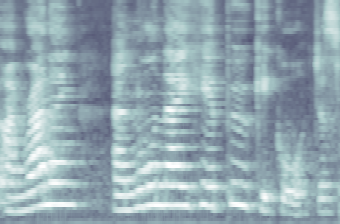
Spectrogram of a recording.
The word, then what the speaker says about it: pūkeko: So we say pūkeko, but the pronunciation of the letter O in Te Reo Māori is o, pūkeko, pūkeko.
